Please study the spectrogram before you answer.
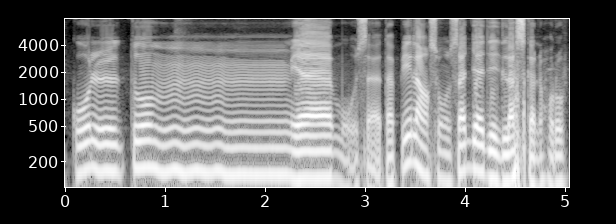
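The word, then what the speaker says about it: قلتم يا موسى: Izhar syafawi berarti membacanya dengan jelas suara mimnya tanpa ada menahanan. Tidak dibaca dengan qultum ya Musa, tapi langsung saja dijelaskan huruf mimnya, qultum ya Musa.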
